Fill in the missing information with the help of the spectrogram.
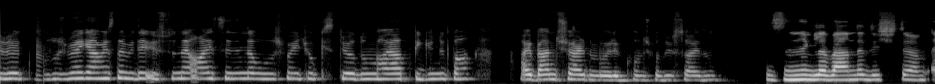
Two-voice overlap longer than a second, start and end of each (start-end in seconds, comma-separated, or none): none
